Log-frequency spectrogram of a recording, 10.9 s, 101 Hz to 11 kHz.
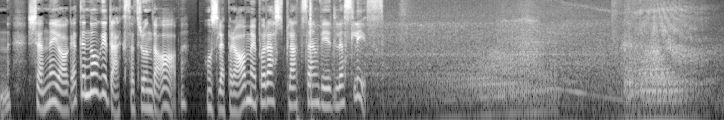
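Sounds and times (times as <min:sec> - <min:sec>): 
speech: 0:00.1 - 0:05.8
car and truck engines rumbling at a motorway rest area: 0:02.3 - 0:10.8.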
